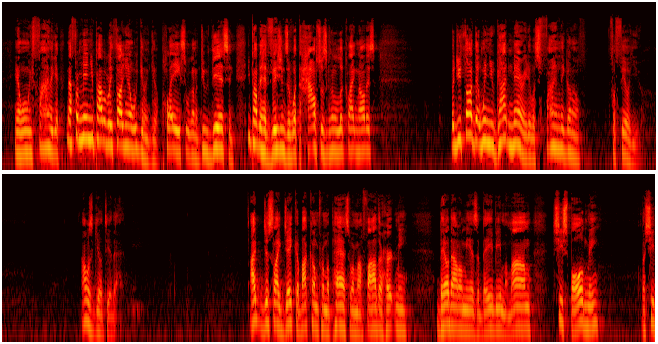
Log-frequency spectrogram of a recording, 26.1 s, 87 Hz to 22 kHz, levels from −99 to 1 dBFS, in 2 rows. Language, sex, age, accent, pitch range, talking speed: English, male, 40-59, American, 110-170 Hz, 205 wpm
